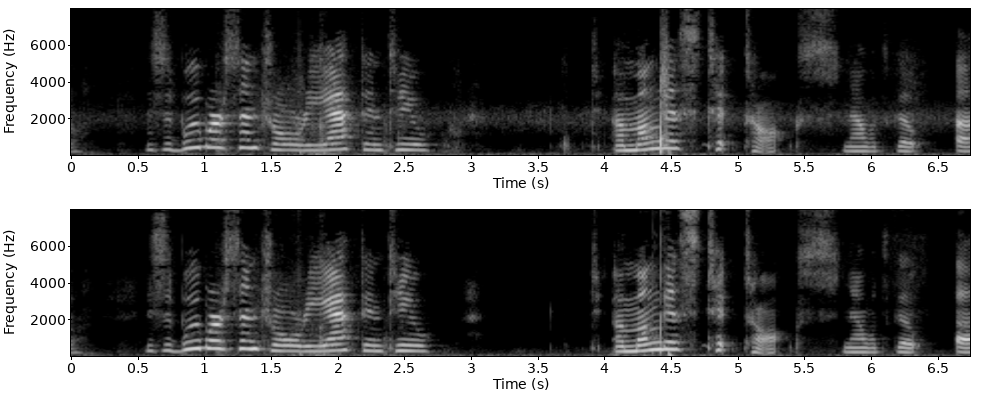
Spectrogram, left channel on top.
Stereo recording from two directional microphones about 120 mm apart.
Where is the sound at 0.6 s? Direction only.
25° right (ahead or behind).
